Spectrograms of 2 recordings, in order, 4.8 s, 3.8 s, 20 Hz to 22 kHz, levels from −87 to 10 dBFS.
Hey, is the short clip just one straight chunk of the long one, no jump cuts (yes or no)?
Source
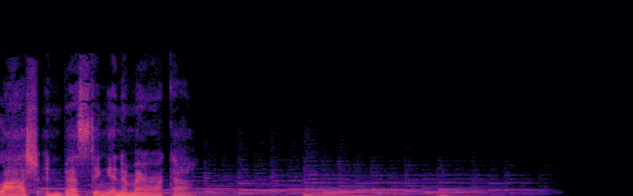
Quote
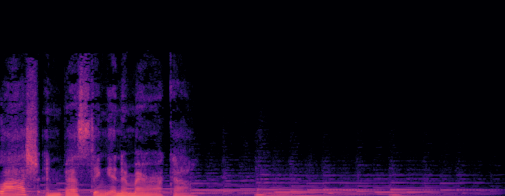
no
